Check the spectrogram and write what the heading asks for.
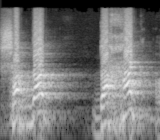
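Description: A man speaking at a microphone, in two short loud bursts of speech.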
